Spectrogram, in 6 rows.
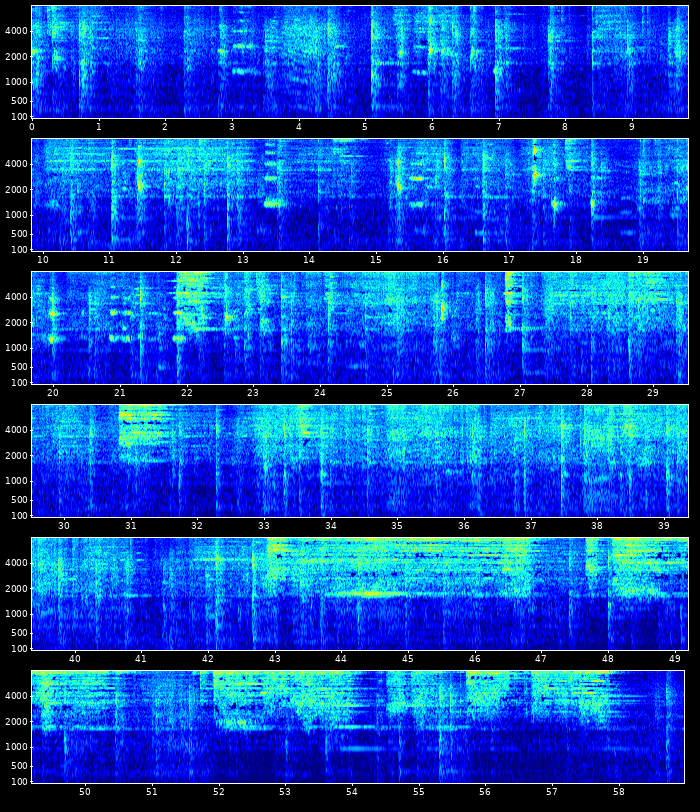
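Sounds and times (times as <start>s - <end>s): high-pitched wheel squeal: 43.0s - 46.9s.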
